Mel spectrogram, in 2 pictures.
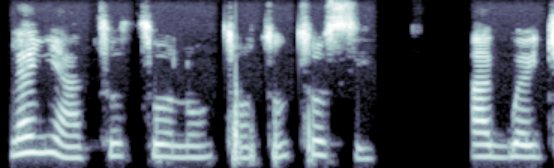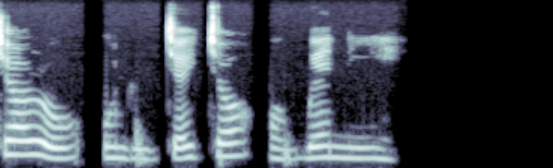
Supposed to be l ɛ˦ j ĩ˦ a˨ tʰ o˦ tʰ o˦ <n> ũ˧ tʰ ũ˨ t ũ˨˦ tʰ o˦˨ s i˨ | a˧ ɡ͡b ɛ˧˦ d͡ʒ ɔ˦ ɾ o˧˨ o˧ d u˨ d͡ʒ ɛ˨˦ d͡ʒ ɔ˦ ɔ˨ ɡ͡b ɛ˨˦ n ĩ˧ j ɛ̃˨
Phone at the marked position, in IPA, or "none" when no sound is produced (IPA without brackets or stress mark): n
